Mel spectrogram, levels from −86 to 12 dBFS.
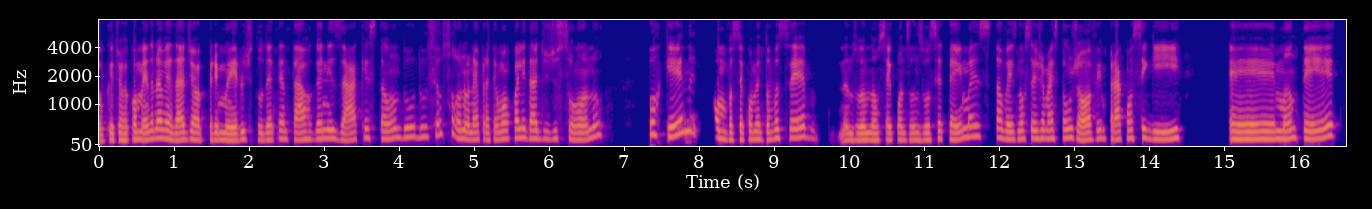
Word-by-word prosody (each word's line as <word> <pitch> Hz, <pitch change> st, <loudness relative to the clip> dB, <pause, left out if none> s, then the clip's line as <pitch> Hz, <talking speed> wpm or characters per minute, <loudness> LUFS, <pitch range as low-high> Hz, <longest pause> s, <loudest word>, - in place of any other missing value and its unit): o 140 Hz, -, -2 dB
que 140 Hz, -, -17 dB
eu -, -, +2 dB
te 160 Hz, -, +1 dB
recomendo, 165 Hz, +2 st, +2 dB
na 205 Hz, +1 st, +4 dB
verdade, 170 Hz, -1 st, +2 dB
ó, 165 Hz, -2 st, +3 dB
primeiro 165 Hz, 0 st, +2 dB
de 180 Hz, -, -9 dB
tudo 160 Hz, -1 st, -4 dB
é 165 Hz, -, +2 dB
tentar 175 Hz, -2 st, -1 dB
organizar 180 Hz, -2 st, 0 dB
a -, -, -4 dB
questão 205 Hz, 0 st, -3 dB
do 225 Hz, +2 st, -1 dB
do 230 Hz, +1 st, -5 dB
seu 270 Hz, +5 st, -6 dB
sono, 195 Hz, -, -1 dB
né, 170 Hz, +1 st, 0 dB
pra 170 Hz, -2 st, -3 dB
ter 165 Hz, -, -7 dB
uma 185 Hz, +3 st, +1 dB
qualidade 195 Hz, -2 st, 0 dB
de 190 Hz, -, -6 dB
sono, 185 Hz, +9 st, -1 dB, 0.6 s
porque, 280 Hz, 0 st, +2 dB
né, 365 Hz, 0 st, -2 dB, 0.2 s
como 200 Hz, -4 st, +1 dB
você 170 Hz, 0 st, -1 dB
comentou, 175 Hz, 0 st, -1 dB
você 210 Hz, +3 st, 0 dB, 0.4 s
não 155 Hz, -, -3 dB
s 160 Hz, -, -3 dB
não 160 Hz, -1 st, +1 dB
sei 160 Hz, 0 st, -1 dB
quantos 160 Hz, 0 st, -4 dB
anos 160 Hz, 0 st, -2 dB
você 165 Hz, +3 st, -2 dB
tem, 175 Hz, 0 st, 0 dB
mas 240 Hz, +2 st, -2 dB
talvez 185 Hz, -4 st, +1 dB
não 185 Hz, +1 st, 0 dB
seja 195 Hz, +1 st, -1 dB
mais 195 Hz, +1 st, 0 dB
tão 205 Hz, +2 st, 0 dB
jovem 175 Hz, +1 st, +1 dB
pra 180 Hz, -2 st, +1 dB
conseguir, 190 Hz, 0 st, -1 dB, 0.6 s
eh, 180 Hz, 0 st, +4 dB
manter 195 Hz, +5 st, +2 dB
185 Hz, 190 wpm, -23 LUFS, 170-205 Hz, 0.6 s, na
